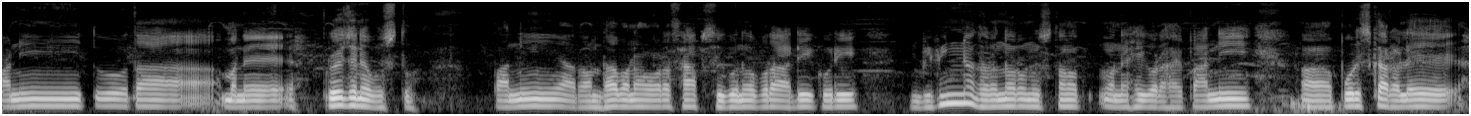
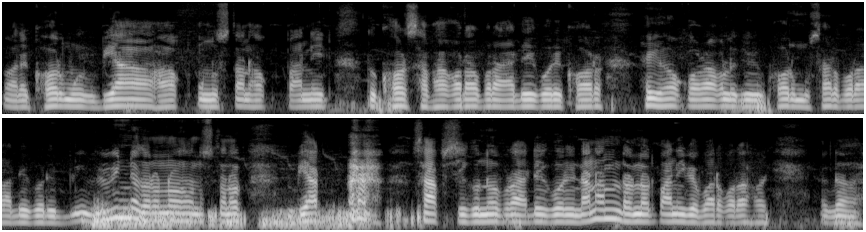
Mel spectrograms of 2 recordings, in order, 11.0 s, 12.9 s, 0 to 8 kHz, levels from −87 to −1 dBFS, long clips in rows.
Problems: background sounds at intervals, continuous background conversations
